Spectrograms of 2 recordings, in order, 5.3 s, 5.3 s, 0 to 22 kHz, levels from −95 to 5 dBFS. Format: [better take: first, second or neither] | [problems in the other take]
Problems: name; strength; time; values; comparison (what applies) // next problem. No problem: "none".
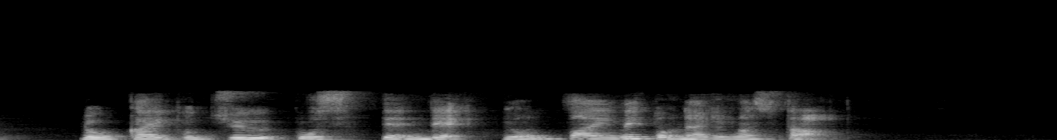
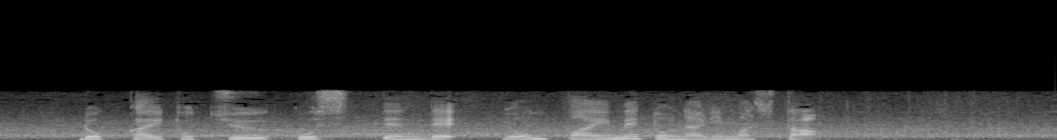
second | noise reduction (neural mask model DeepFilterNet 3)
